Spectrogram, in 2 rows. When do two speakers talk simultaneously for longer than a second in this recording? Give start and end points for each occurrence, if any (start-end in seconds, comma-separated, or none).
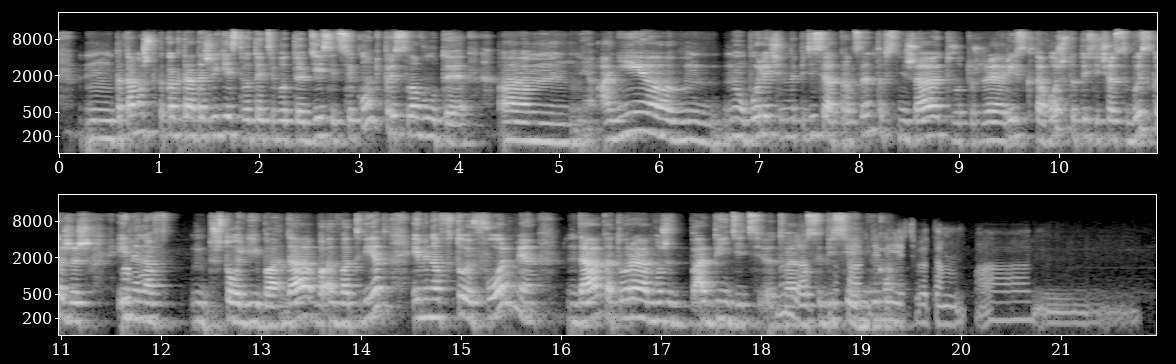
18.1-19.4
